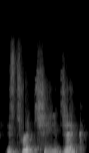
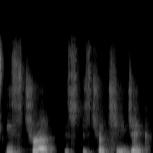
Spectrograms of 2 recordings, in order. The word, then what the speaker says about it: strategic: Lembrando que como é que eu pronuncio o G no alfabeto? J. Igual a calça que é jeans, né?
